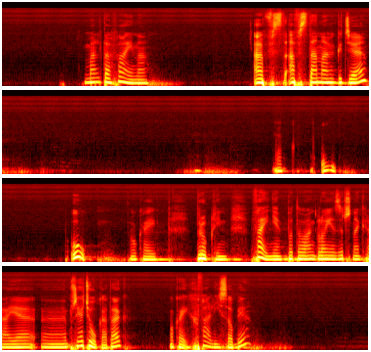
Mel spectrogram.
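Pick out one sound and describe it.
A woman speaks calmly into a microphone, heard through a loudspeaker.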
